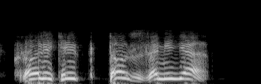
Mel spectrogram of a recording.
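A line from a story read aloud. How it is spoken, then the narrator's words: Shout. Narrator (Russian): закричал король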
